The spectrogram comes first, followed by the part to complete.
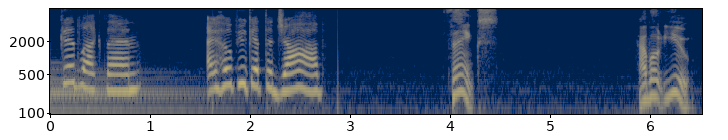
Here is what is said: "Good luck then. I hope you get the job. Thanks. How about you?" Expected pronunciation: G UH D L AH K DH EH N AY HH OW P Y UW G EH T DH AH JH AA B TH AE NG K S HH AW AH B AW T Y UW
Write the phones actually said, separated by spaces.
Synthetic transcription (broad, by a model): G UH D L AH K DH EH N AY HH OW P Y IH G EH T DH AH JH AA B TH AE NG K S HH AW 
